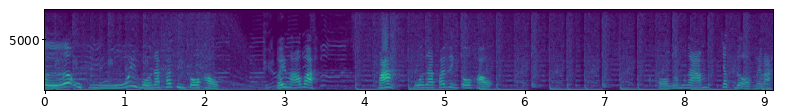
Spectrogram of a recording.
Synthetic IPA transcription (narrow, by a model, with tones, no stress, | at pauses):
əː˨˦ʔu˧huː˨jboː˧˦naː˧fʰa˦˥si˧˦ŋt̪oː˧xʰa˨˩w | ʔɤː˨˧˦jmaː˧˦waː˧˩ | maː˧boː˧˦naː˧˩fa˦˥si˧ŋt̪oː˧xʰa˨˩w | kʰɔː˨˦ŋa˧mŋaː˨˦˥mt͡ɕa˦˥k̚dɔː˨˩k̚na˧jbaː˧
